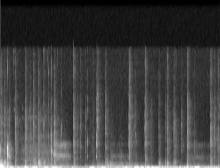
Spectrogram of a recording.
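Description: Typing on a computer keyboard: a steady run of quick keystrokes.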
